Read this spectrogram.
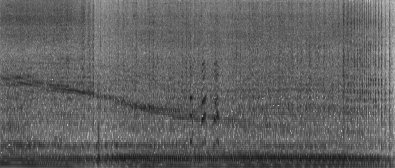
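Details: Widow's blown engine, sat outside in rain and snow, catching and revving with a strained uneven note, then a rough labored idle while smoking; heavy blow-by; a spark plug is also suspected loose.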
